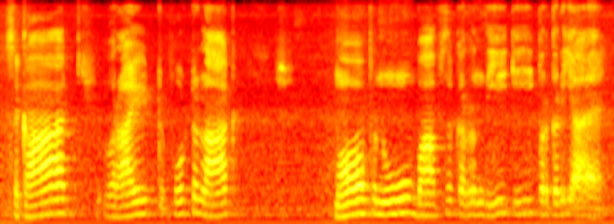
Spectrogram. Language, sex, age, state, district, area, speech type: Punjabi, male, 60+, Punjab, Mohali, urban, read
